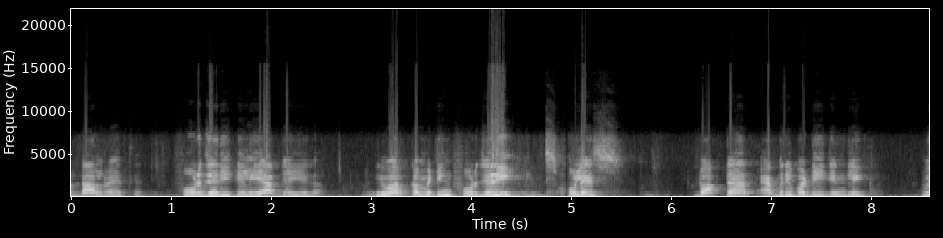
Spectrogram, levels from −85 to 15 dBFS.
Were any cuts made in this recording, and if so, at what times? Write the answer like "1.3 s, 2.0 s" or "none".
3.2 s, 4.8 s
